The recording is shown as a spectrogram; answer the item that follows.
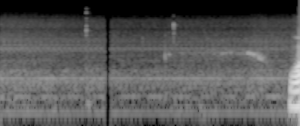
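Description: A single faint click, like a computer mouse button, about a third of the way in, against quiet room tone.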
